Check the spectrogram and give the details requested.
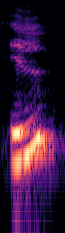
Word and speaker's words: ils: Nous sommes, vous êtes, and il, elle, S is silent, il, elle, sont.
